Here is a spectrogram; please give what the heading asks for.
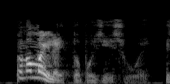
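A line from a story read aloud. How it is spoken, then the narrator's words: Irritated exclamation. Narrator (Italian): esclamò innervosito il visitatore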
